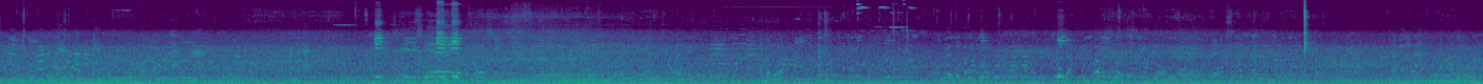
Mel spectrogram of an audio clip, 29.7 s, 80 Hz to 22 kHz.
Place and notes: Renmin Rd., Shanghai - in the corner
Sitting in the corner, Traffic Sound, Near the old settlements, Residents voice conversation, Binaural recording, Zoom H6+ Soundman OKM II
Huangpu, Shanghai, China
